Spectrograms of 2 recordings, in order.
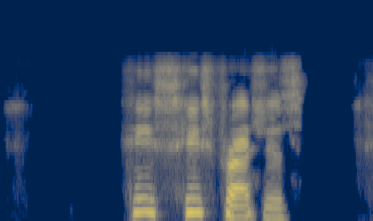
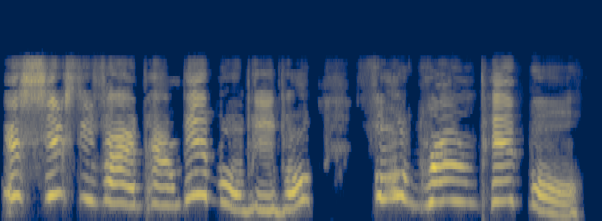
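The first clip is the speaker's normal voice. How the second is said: much higher, whiny mock dog voice; imitating the dog's whine; 12 semitones higher than usual. Owner imitates the pit bull crying when they leave, high and whiny. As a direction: whimper it like the pit bull left behind. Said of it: "you'll hear him go".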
